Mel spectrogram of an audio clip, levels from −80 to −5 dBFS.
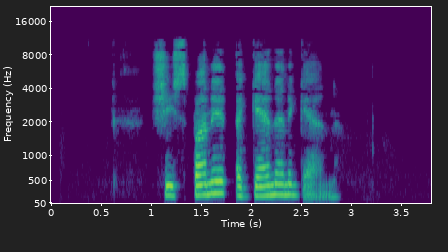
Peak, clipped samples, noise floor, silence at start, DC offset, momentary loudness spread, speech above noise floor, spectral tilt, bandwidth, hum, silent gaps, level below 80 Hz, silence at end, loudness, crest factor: -8 dBFS; under 0.1%; -72 dBFS; 1 s; under 0.1%; 13 LU; 49 dB; -3.5 dB/octave; 11.5 kHz; none; none; -76 dBFS; 0.95 s; -23 LUFS; 20 dB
